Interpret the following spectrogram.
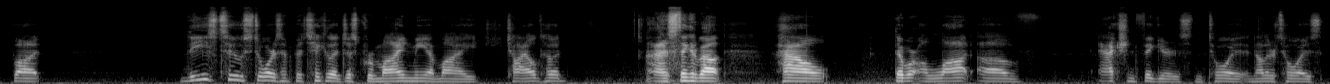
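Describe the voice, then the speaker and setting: A man's voice: medium pitch, no echo. A man in his thirties, a toy collector, reminiscing casually in a rambling way with many restarts.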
